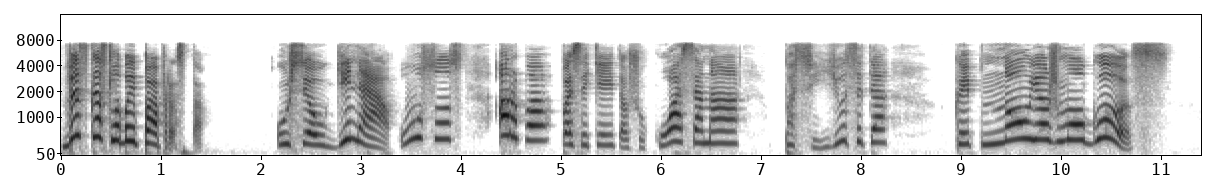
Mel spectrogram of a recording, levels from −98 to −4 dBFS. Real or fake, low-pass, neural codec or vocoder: real; 7.2 kHz; none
